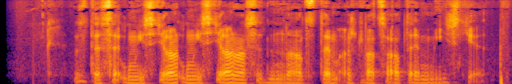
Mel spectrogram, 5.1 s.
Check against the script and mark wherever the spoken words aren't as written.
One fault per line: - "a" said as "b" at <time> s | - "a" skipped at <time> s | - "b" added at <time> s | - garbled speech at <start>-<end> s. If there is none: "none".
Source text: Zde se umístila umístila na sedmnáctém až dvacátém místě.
none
